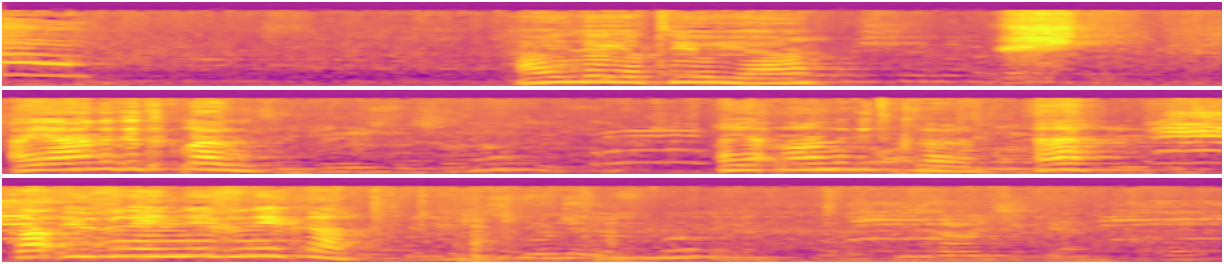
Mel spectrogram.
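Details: Pet cat meowing repeatedly in a small room: long, strained calls that rise then fall, coming in bursts a second or two apart, mixed with people talking nearby.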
